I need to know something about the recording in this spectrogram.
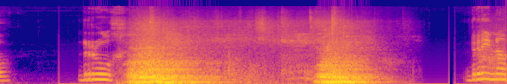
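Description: A leopard roars.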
